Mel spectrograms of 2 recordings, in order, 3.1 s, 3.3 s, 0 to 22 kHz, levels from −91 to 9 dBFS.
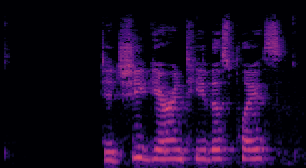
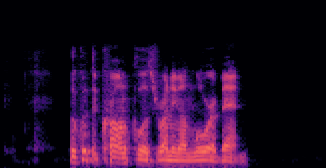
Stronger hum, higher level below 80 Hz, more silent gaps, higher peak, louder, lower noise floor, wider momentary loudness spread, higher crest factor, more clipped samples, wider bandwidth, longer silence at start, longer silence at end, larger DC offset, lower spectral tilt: neither; second, -82 dBFS vs -64 dBFS; neither; second, -22 dBFS vs -8 dBFS; second, -37 LUFS vs -25 LUFS; first, under -90 dBFS vs -86 dBFS; about the same, 6 LU vs 6 LU; about the same, 18 dB vs 18 dB; neither; first, 16 kHz vs 7.2 kHz; first, 1 s vs 0.7 s; second, 0.25 s vs 0.8 s; neither; second, -2 dB/octave vs -4 dB/octave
